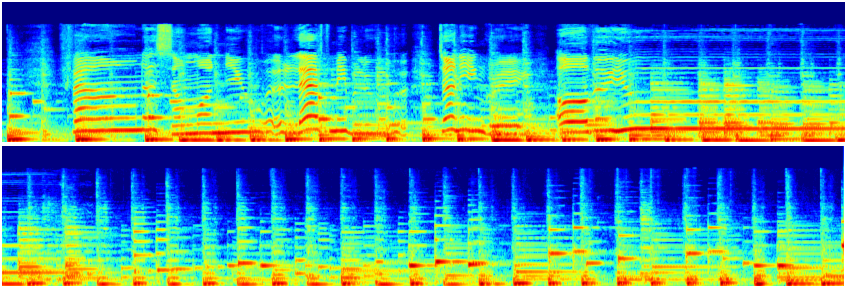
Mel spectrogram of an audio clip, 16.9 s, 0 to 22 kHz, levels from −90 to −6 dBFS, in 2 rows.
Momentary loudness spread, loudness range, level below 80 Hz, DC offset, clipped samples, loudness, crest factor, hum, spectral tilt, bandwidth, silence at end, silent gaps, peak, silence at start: 8 LU; 5 LU; -24 dBFS; under 0.1%; under 0.1%; -18 LUFS; 14 dB; none; -7.5 dB/octave; 12 kHz; 0 s; none; -2 dBFS; 0.05 s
